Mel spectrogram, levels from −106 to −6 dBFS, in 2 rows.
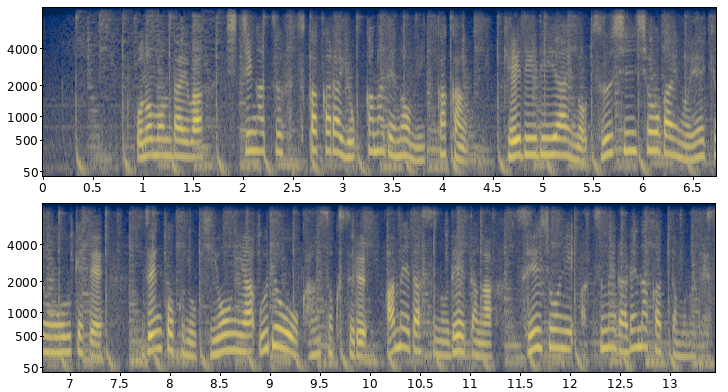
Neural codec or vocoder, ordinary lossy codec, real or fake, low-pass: none; Opus, 24 kbps; real; 7.2 kHz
